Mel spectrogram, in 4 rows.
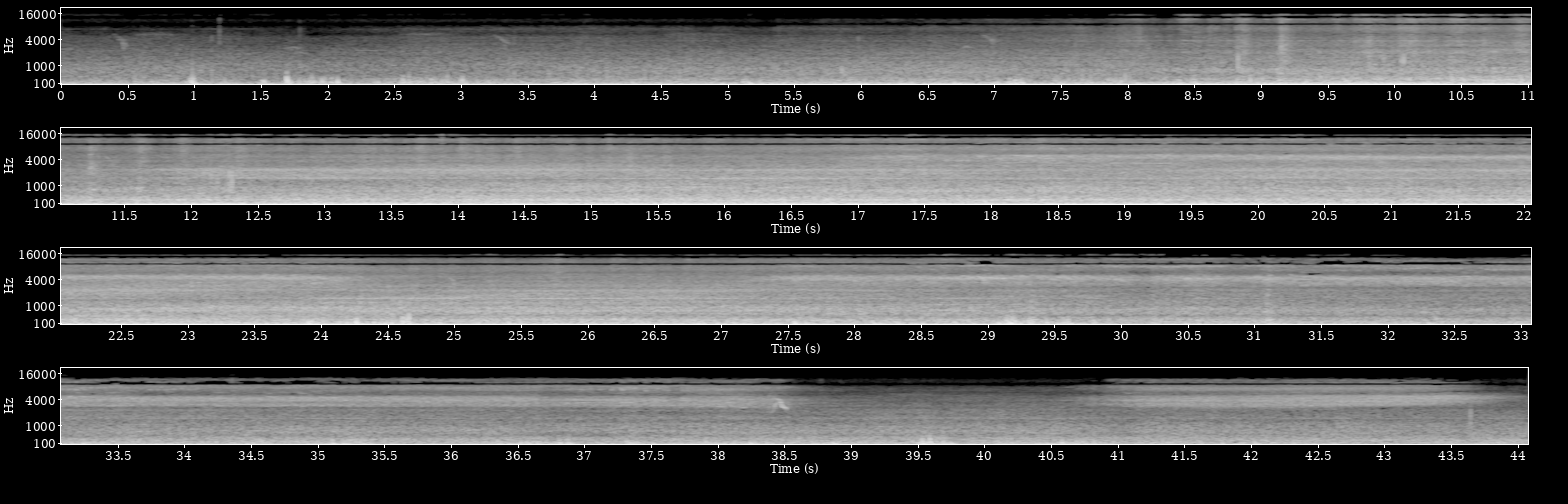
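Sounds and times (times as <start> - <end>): train wheels rumbling on rail: 2.8 - 44.0
brake squeals: 27.3 - 38.4.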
